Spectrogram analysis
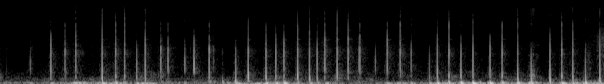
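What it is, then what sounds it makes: Rubber sensory ball tapped with nails. Long nails tap quickly across the ridges of a hand-sized, yellow-green, ridged soft rubber sensory ball, likely hollow, held in one hand. The result is a steady, rapid stream of short, crisp, bright clicks that die away almost instantly over a faint low rumble, growing a little louder toward the end.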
